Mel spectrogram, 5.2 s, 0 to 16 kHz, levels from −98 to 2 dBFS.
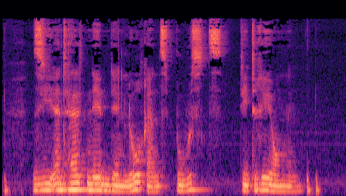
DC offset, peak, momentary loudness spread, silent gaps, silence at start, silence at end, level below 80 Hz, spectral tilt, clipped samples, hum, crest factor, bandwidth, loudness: under 0.1%; -2 dBFS; 14 LU; none; 0.05 s; 0.4 s; -44 dBFS; -5 dB/octave; under 0.1%; none; 14 dB; 11.5 kHz; -16 LUFS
